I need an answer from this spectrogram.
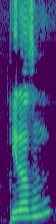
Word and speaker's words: Pedersen: Zusammen mit dem Produzenten Chief 1, eigentlich Lars Pedersen. Ich habe das nicht norddeutsch ausgesprochen, das ist wirklich ein D.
